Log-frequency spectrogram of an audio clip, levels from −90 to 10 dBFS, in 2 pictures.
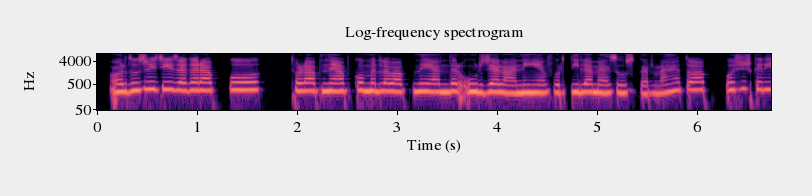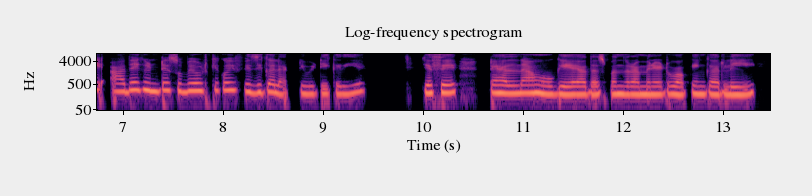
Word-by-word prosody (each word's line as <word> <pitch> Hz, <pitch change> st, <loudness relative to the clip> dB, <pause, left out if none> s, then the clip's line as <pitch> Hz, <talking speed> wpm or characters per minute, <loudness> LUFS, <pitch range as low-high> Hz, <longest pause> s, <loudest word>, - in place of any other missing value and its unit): और 260 Hz, -1 st, +2 dB
दूसरी 305 Hz, +4 st, +3 dB
चीज़, 315 Hz, -1 st, +2 dB
अगर 295 Hz, +1 st, +3 dB
आपको 305 Hz, +1 st, +2 dB, 0.4 s
थोड़ा 285 Hz, 0 st, +3 dB
अपने 280 Hz, 0 st, +3 dB
आप 275 Hz, 0 st, +1 dB
को 295 Hz, -, +2 dB
मतलब 275 Hz, 0 st, +3 dB
अपने 270 Hz, 0 st, 0 dB
अंदर 260 Hz, +1 st, +2 dB
ऊर्जा 265 Hz, 0 st, +2 dB
लानी 240 Hz, 0 st, +2 dB
है, 240 Hz, -, 0 dB
फुर्तीला 255 Hz, 0 st, -1 dB
महसूस 245 Hz, +1 st, 0 dB
करना 225 Hz, +1 st, -5 dB
है, 280 Hz, +3 st, -1 dB
तो 310 Hz, -, -5 dB
आप 310 Hz, 0 st, -2 dB, 0.2 s
कोशिश 310 Hz, +3 st, -3 dB
करिए 315 Hz, -1 st, -3 dB, 0.2 s
आधे 295 Hz, +3 st, +1 dB
घंटे 295 Hz, -1 st, +2 dB
सुबह 280 Hz, -1 st, 0 dB
उठ 285 Hz, -1 st, +1 dB
के 295 Hz, -, -6 dB
कोई 300 Hz, 0 st, -1 dB
फिज़िकल 250 Hz, -3 st, -2 dB
एक्टिविटी 220 Hz, +1 st, -7 dB
करिए, 220 Hz, +5 st, -5 dB, 0.6 s
जैसे 240 Hz, +1 st, +1 dB, 0.3 s
टहलना 235 Hz, 0 st, +1 dB
हो 225 Hz, -3 st, +2 dB
गया, 205 Hz, 0 st, +1 dB
10-15 210 Hz, 0 st, -1 dB
मिनट 205 Hz, +1 st, 0 dB
वॉकिंग 210 Hz, +1 st, -1 dB
कर 205 Hz, -1 st, 0 dB
ली, 205 Hz, +2 st, -1 dB
255 Hz, 185 wpm, -22 LUFS, 225-285 Hz, 0.6 s, दूसरी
